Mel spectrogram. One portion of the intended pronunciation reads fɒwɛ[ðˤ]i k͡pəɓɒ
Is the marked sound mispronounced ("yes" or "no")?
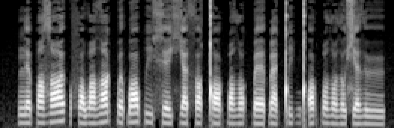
no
